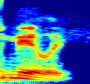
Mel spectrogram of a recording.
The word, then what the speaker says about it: Mili: everyone like my friends my friends call me millie it's like millie vanilli except the real mccoy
